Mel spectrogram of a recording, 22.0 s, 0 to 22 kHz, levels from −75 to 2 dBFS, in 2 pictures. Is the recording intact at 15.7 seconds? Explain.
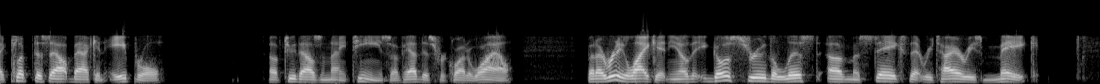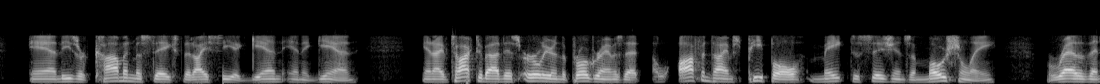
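No. At 15.67 s, just before "about this earlier in", there is a packet loss with pitch repetition. A lost stretch of about 10 ms, fitting a single dropped packet, was filled by repeating the last pitch period, giving a brief buzzy hold. The waveform shows identical repeated cycles, and the spectrogram shows a short run of steady harmonics.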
